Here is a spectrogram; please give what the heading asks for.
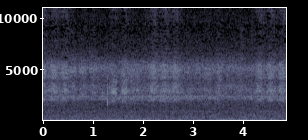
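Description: A steady high-pitched insect chorus of crickets, pulsing and shimmering without pause.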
